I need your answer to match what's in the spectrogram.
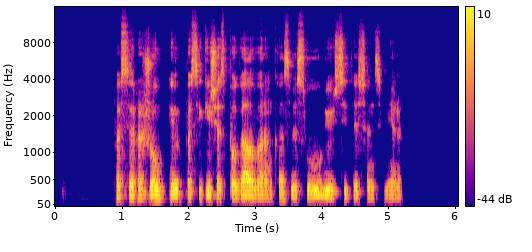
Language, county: Lithuanian, Telšiai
